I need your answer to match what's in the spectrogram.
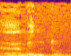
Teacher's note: يحقق الهمزة الأولى ويسهل الثانية مع ألف الإدخال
